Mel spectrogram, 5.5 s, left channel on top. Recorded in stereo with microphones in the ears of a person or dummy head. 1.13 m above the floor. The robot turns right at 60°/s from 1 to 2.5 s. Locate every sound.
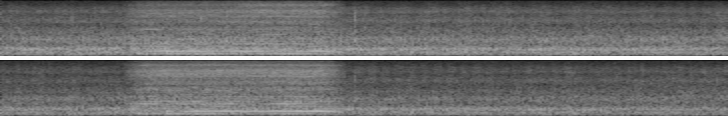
Only background noise.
